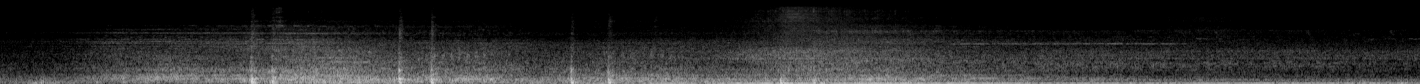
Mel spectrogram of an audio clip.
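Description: DB class 643 (Bombardier Talent) diesel multiple unit pulling into the station: a rising rumble with wheels clicking over rail joints several times, then a steady low hum from its engines as it slows and stands, with a brief high squeal near the end.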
